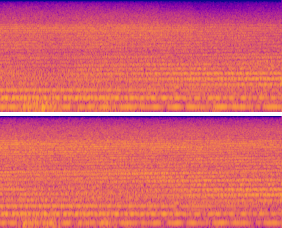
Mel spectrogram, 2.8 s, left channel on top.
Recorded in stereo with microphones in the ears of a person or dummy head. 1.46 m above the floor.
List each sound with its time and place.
0.0 s a drone: 60° right (ahead or behind); by 2.8 s 65° right (ahead or behind)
